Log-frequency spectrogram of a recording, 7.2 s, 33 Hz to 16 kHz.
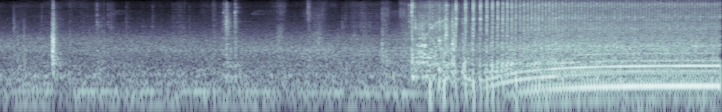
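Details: Tecumseh-powered Toro Recycler lawn mower, dated to no later than 2008: catches on the pull, hunts briefly, then settles into a steady, even drone that holds speed; running properly.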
